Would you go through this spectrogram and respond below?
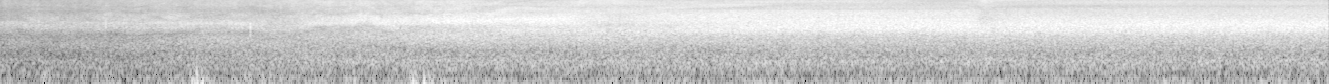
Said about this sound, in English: Headed up past the stream, which is very, very full.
